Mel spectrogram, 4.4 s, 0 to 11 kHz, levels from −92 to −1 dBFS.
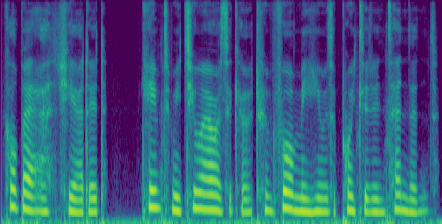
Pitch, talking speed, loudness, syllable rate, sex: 205 Hz, 215 wpm, -18 LUFS, 5.9 syllables/s, female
